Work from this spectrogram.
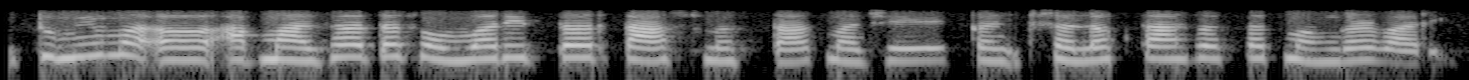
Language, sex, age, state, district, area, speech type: Marathi, female, 18-30, Maharashtra, Mumbai Suburban, urban, conversation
